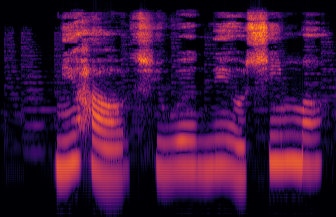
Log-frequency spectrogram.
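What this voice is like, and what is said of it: Crisp clear wooden puppet voice. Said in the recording (Chinese): “小木偶用清脆的声音说”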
